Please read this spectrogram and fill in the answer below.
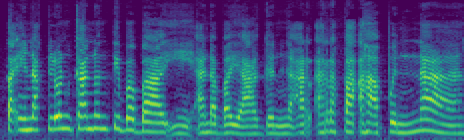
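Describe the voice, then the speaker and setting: A woman's voice: fairly high pitch, measured pace, sharp tone. A woman acting an affectionate, teasing older sister who gives advice in an Ilocano audio drama. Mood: reassuring.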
